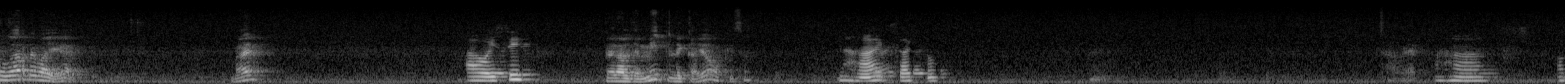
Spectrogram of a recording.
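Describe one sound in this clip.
A young woman speaks in short bursts through an online call.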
